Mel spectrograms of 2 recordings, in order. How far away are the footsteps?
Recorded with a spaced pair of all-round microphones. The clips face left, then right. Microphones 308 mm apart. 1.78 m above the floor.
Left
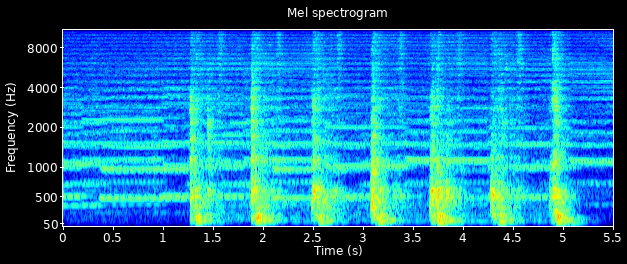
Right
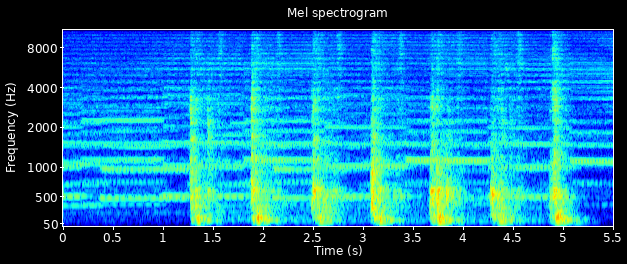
About 2.0 m.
